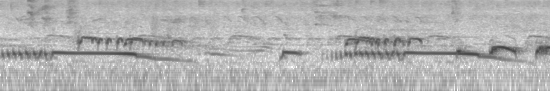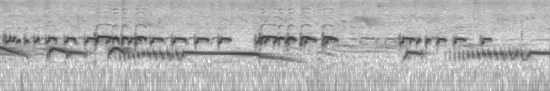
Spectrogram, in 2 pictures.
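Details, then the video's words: Local zebra dove lure recording, meant to set off other doves: long trains of fast staccato notes layered over drawn-out, falling, gurgling coos, with several doves overlapping. "pancingan burung perkutut lokal ampuh , perkutut lokal jago memancing lawan bunyi"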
